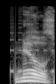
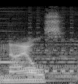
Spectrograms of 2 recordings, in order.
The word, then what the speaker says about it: Nils: I think we're good Nils you're awake it is Nils right it's not Niles okay guys how do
